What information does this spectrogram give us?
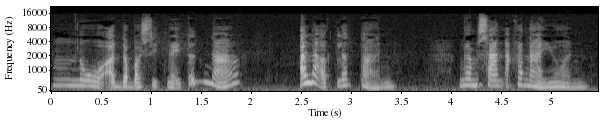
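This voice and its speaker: A woman's voice: on the high side, sing-song, a little slow, a bit bright, slightly rough, heavily acted. A woman playing a lovesick, wistful young Filipina in an Ilocano audio drama, with an Ilocano accent. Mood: probing.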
